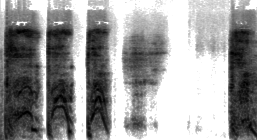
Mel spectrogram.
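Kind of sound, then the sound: human body sound, coughing and throat clearing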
